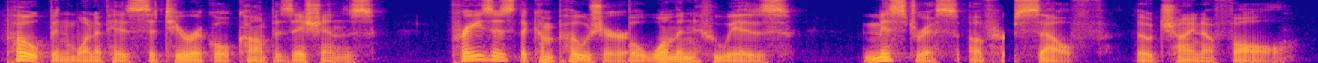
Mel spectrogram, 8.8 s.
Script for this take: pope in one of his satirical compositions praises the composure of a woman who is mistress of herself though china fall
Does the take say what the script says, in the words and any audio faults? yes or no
no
